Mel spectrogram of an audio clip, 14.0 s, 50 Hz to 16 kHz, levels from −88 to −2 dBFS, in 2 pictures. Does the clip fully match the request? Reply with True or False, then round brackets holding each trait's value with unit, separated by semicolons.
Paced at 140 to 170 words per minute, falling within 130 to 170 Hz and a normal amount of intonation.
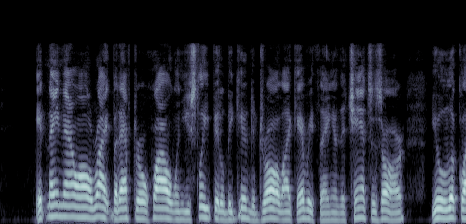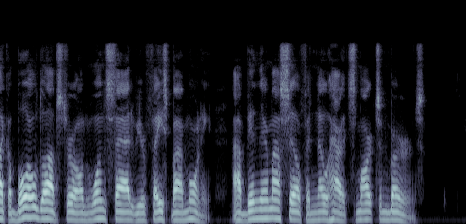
False (200 wpm; 135 Hz; 3.4 semitones)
